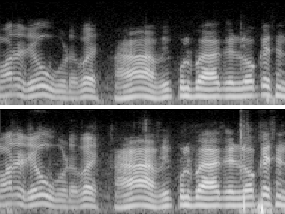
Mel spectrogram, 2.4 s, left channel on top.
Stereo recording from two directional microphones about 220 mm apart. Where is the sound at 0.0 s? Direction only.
30° left (ahead or behind).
